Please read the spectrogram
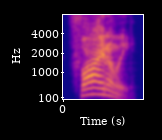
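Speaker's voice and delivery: ordinary talk, nothing marked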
